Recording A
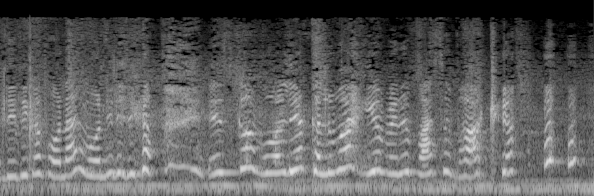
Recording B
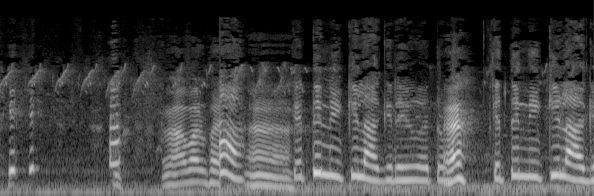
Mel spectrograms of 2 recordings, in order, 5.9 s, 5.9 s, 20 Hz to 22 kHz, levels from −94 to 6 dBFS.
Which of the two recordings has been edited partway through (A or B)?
B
